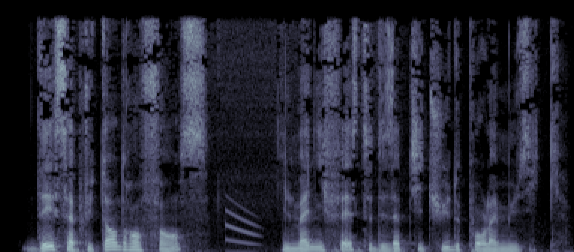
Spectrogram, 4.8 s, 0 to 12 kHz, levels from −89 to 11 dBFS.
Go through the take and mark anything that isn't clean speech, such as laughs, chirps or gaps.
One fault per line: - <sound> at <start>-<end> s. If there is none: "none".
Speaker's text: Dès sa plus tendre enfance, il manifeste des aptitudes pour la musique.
- chirp at 1.9-2.2 s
